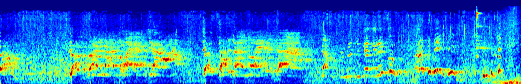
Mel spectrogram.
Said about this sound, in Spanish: aquí en Ciudad de México cayó un llovidón.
